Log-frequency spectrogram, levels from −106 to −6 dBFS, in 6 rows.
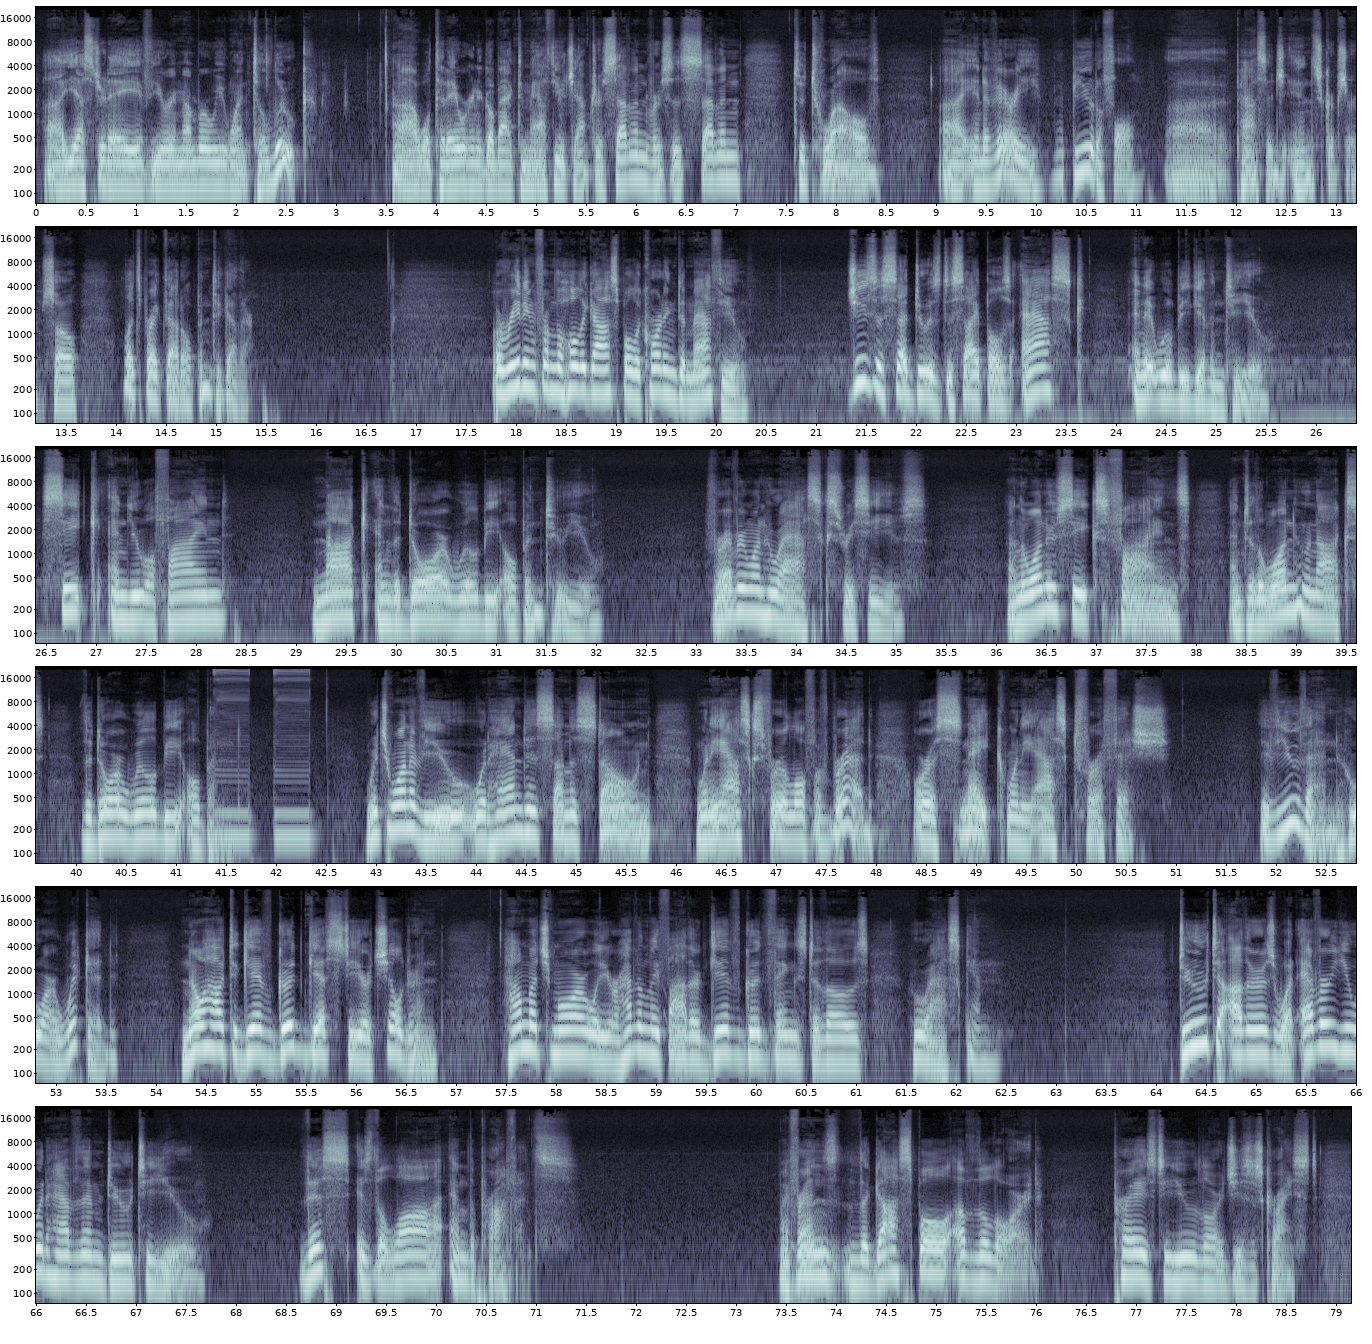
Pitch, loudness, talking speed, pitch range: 145 Hz, -26 LUFS, 140 wpm, 120-165 Hz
